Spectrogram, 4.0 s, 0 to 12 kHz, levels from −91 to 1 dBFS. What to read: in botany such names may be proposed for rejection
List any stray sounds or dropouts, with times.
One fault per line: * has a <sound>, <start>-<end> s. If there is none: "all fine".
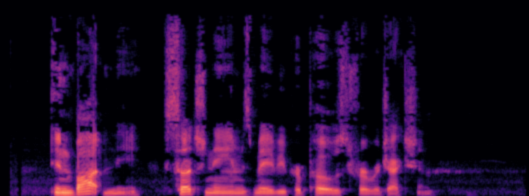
all fine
